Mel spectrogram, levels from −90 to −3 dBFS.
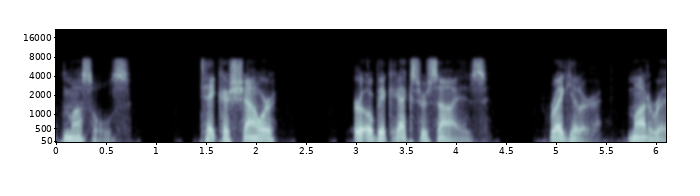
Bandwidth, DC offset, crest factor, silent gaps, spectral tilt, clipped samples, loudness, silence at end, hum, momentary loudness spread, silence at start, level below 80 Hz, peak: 8 kHz; under 0.1%; 20 dB; 0.85-1.17 s, 1.27-1.36 s, 2.40-2.71 s, 2.81-2.89 s, 4.44-4.76 s; -4.5 dB/octave; under 0.1%; -22 LUFS; 0 s; none; 10 LU; 0.05 s; -44 dBFS; -4 dBFS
